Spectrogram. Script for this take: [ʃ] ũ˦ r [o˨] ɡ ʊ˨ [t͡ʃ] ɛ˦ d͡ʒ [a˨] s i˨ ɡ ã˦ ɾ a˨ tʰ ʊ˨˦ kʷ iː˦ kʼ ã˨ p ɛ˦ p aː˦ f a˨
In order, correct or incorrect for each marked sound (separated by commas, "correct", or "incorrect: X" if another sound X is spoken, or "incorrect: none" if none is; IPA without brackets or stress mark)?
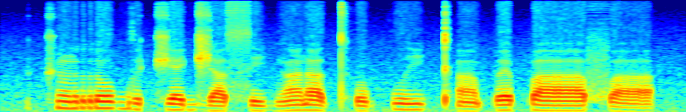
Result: incorrect: t͡ʃ, incorrect: o˦, correct, correct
